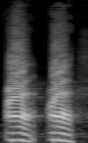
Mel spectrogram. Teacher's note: Здесь буква «айн» гортанная с фатхой. Фатху произносим через гортань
